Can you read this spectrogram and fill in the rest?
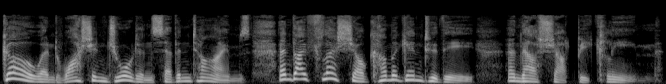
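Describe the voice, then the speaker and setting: An actor playing a prophet's eager servant in a dramatized scripture reading, formal and theatrical. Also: male voice, a little high, wildly swooping pitch, unhurried, fairly bright tone, dry recording, heavily acted. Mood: instructing. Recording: music behind the voice.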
